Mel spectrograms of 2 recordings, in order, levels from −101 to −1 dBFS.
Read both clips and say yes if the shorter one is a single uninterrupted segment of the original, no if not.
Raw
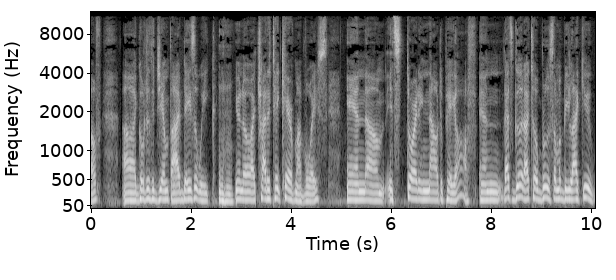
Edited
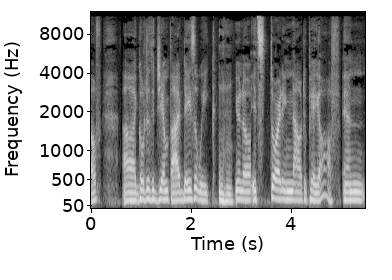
no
